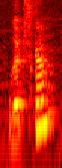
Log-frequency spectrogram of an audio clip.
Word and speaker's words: Lipscombe: I enjoy Jordin Lipscombe Lipscombe Lipscombe it looks like Lipscomb but I think it's pronounced Lipscomb she uses concealer and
